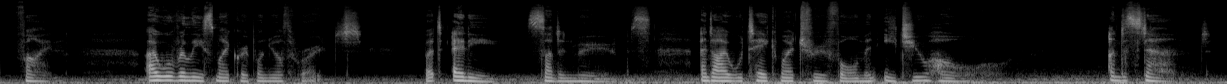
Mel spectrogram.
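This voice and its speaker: A woman growls in a put-on character voice, speaking fairly slowly with long, frequent pauses. Background noise is clearly heard. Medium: audio drama. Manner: commanding, intense.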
